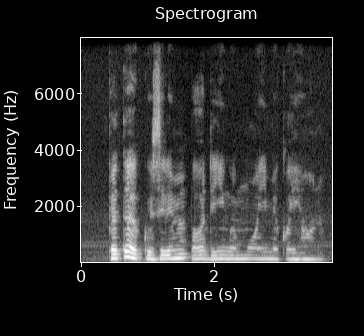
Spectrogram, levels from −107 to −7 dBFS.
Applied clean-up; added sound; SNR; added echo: none; none; none; none.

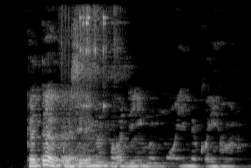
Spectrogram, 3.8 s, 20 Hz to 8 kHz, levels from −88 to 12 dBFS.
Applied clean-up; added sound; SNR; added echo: classical method WPE with log-MMSE.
